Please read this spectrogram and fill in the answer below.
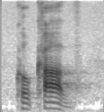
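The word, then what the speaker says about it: כוכב: So like coke, ko, coke, don't go Coca-Cola, coke, kochav. So kochav is a more proper pronunciation.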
